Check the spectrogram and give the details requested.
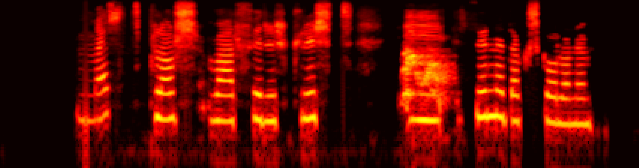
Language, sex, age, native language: Icelandic, female, 12, Icelandic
